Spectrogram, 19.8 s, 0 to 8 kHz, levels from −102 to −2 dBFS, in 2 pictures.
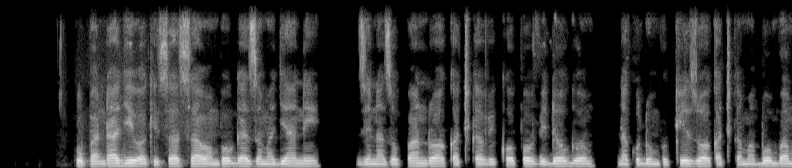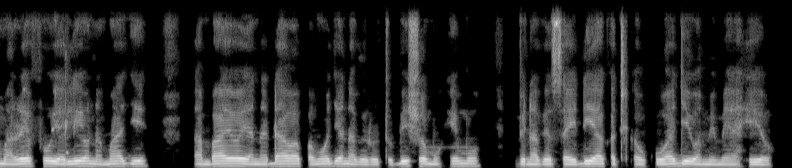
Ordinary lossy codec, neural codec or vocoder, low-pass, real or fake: Opus, 64 kbps; none; 7.2 kHz; real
